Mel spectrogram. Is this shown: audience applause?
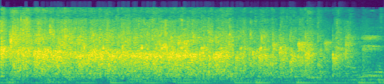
yes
